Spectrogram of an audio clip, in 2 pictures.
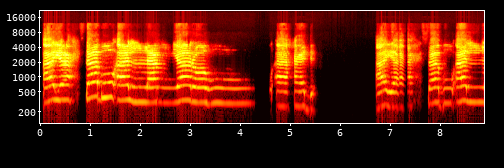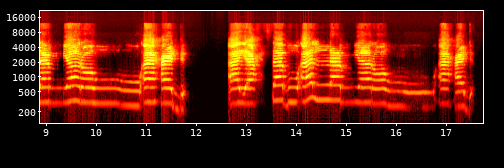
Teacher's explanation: nun sukun langsung lebur ke lam ya. Jadi nggak usah ditahan. Alam gitu aja, bukan alam, tapi langsung aja alam. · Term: idgham bila gunnah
